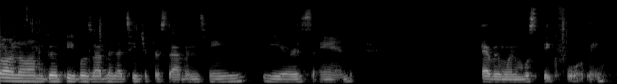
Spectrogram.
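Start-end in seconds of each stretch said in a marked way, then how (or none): none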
